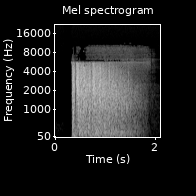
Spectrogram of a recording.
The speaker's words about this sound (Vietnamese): Liên tiếp tiếng nổ rung trời vang lên.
